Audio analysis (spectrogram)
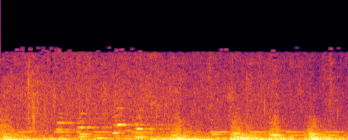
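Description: pouring rain

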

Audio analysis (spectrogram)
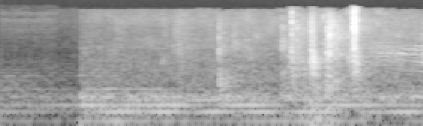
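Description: apartment door opening

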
